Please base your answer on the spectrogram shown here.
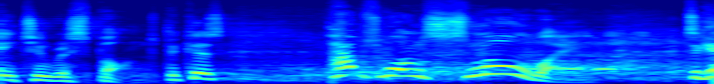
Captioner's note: audience laughs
